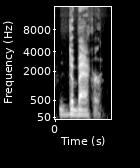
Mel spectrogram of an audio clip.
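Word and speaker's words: De Backer: His name is pronounced DeBacker.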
